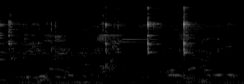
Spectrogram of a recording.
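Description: Eating sounds close to the microphone: a few sharp clicks and smacks, about four in two seconds, over a faint background.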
